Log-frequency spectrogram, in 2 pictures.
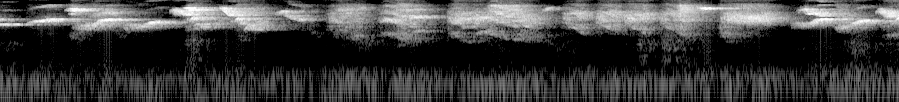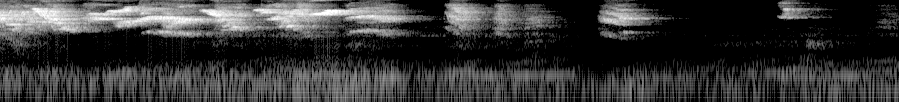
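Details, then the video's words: Double-collared seedeater delivering the 'chuva' song style, used to excite and stimulate other males; dense, rapid, high twittering and buzzy warbles pour out almost continuously for six seconds, then break into short scattered bursts before fading. "Canto Chuva de Coleiro Top Para Esquentar Qualquer Coleiro!!!"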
